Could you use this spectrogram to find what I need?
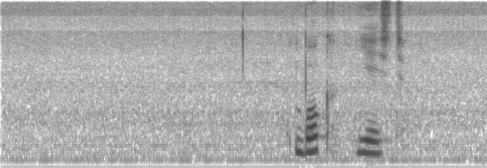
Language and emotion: Russian, neutral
